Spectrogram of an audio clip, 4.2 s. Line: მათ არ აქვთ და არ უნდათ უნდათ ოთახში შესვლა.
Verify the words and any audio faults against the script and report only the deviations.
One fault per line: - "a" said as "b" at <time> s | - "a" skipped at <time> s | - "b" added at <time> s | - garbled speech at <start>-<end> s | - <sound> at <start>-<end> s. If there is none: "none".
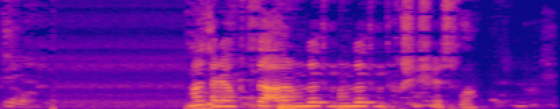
none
